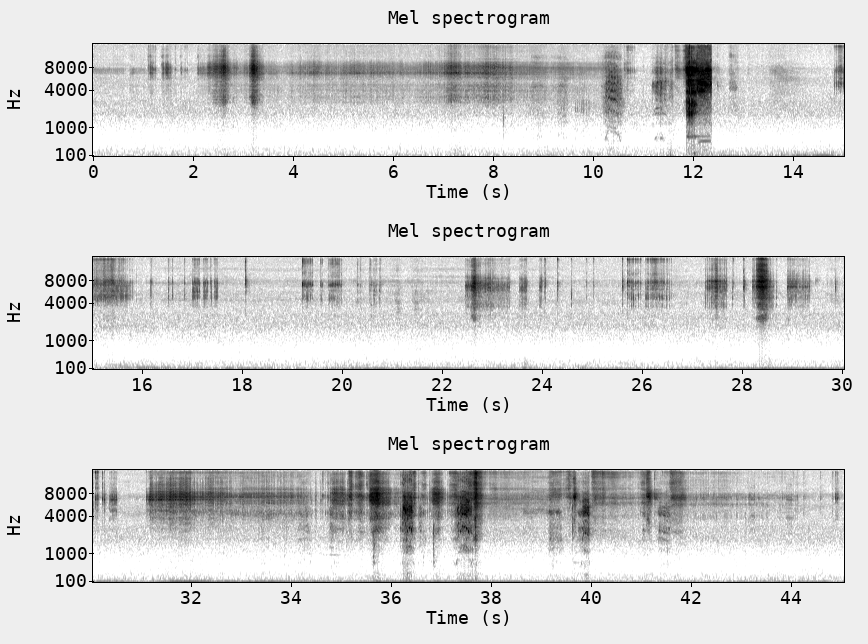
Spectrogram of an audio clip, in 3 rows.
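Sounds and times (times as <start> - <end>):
rc crawler rattles and clicks: 7.0 - 12.4, 31.1 - 42.0.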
